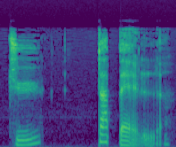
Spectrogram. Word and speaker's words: t'appelles: Okay, remember, final S not pronounced. Tu t'appelles.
